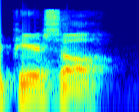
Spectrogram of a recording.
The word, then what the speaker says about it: Pearsall: Ricky Pearsall.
